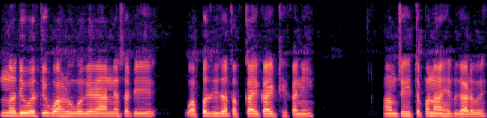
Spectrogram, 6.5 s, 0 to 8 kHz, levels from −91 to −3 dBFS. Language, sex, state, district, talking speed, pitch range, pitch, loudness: Marathi, male, Maharashtra, Pune, 150 wpm, 150-165 Hz, 155 Hz, -18 LUFS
